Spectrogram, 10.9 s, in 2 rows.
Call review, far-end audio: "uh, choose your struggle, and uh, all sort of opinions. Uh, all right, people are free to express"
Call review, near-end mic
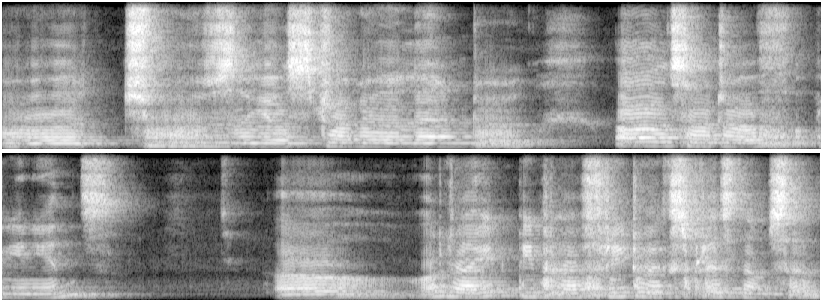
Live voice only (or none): none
